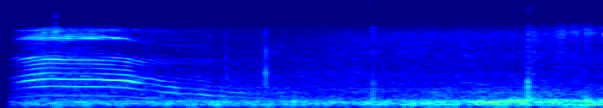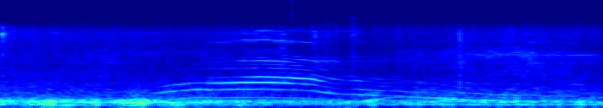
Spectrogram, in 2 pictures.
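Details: Little cat and adult cat together: a long, wavering, drawn-out meow that falls in pitch at the start, a second similar meow about seven seconds later, and a steady low hum throughout.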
